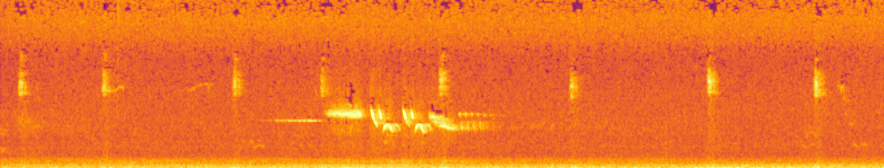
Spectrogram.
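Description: Birds chirp and trill, with a brief cluster of quick, high warbling notes in the middle and scattered single tweets, all over a steady low rumbling background.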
